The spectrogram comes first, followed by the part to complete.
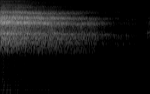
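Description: A woman's long, open-mouthed exhaled sigh, a breathy rush of air that fades away over about two seconds. It is the release of a deep breath held at the top of the inhale.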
